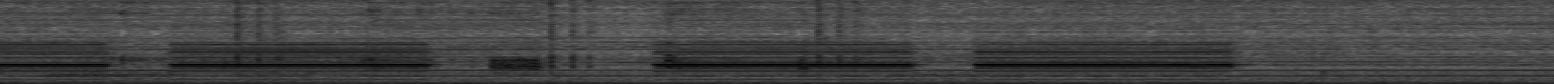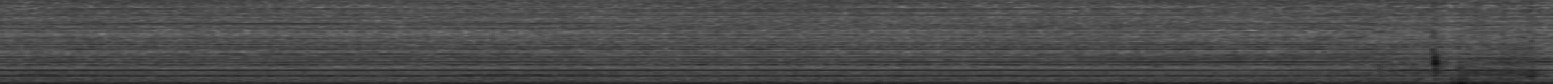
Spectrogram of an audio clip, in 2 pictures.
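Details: PC at power-on with an old IDE hard drive attached, possibly not plugged in fully; short high-pitched beeps in a few bursts over the first six seconds above a faint fan hum; startup fault, cause unconfirmed.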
